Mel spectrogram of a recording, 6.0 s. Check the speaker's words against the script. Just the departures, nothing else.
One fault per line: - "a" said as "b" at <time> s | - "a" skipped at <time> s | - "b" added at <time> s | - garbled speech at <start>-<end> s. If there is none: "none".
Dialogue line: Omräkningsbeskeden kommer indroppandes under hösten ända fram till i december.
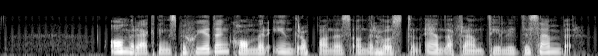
none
